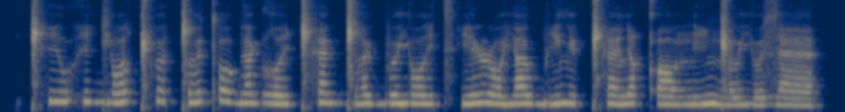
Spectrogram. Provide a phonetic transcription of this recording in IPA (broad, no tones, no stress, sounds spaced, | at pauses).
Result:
ǁʰ i u̯ h i ɡ j ɔ l ǁʰ ɵ ǀ ɵ tʼ ɔ ɡ a ɡ ʁʷ i ǁʰ æ ɡ ɡ͡ǁ a y̯ b ɵ j ɔ i̯ t͡sʼ i ɭ ɔ j a u̯ b i lʲ ɵ ǁʰ æ l i qʼ ɔ n i ŋ͡ǁ ɵ j ɵ z æ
